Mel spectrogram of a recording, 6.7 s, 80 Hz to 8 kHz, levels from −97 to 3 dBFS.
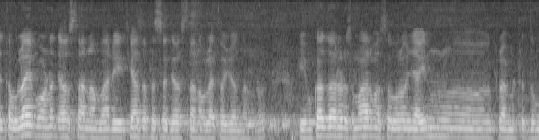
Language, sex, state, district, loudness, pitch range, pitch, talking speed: Tulu, male, Karnataka, Dakshina Kannada, -19 LUFS, 125-140 Hz, 130 Hz, 150 wpm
